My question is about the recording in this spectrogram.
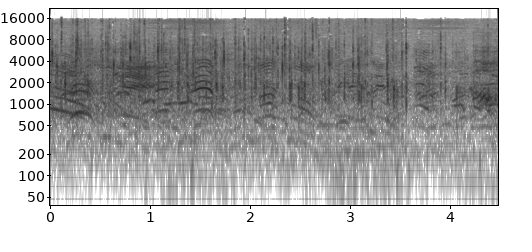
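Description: Several voices shouting and calling over one another at once, the excited calls right after a goal.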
